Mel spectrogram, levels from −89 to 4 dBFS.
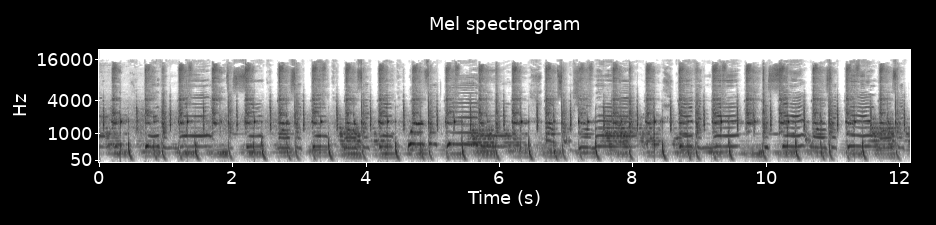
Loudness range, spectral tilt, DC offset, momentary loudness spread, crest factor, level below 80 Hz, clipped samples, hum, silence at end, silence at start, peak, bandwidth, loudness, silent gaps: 1 LU; -2 dB/octave; under 0.1%; 3 LU; 14 dB; -60 dBFS; under 0.1%; none; 0 s; 0 s; -2 dBFS; 16.5 kHz; -16 LUFS; none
